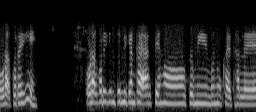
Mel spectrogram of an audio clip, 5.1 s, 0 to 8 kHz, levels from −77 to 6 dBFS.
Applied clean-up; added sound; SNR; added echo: none; none; none; none.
